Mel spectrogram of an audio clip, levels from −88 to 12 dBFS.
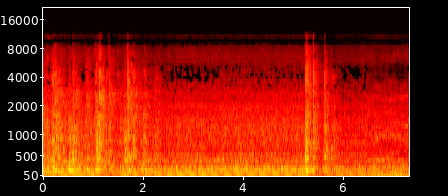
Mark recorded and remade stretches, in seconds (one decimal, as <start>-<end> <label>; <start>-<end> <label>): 0.0-6.5 recorded; 6.5-7.3 remade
